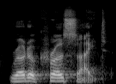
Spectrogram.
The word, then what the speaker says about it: rhodochrosite: pronounce this right but I think it's pronounced rhodochrosite um and is that right David yeah you nailed it Scott yay okay a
